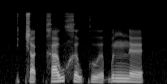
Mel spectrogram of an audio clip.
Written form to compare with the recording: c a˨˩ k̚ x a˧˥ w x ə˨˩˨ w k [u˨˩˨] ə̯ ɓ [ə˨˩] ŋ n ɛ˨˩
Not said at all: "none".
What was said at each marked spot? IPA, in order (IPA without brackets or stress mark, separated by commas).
u˨˩˨, ə˧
